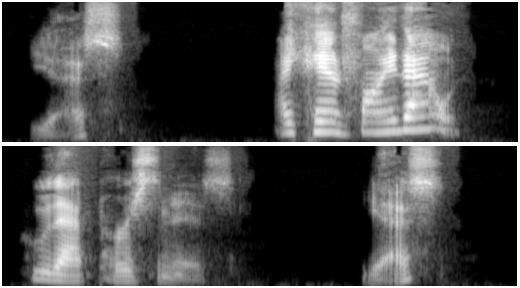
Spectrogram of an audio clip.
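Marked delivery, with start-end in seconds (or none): 1.4-3.8 high-pitched, protesting tone. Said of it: "I go".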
